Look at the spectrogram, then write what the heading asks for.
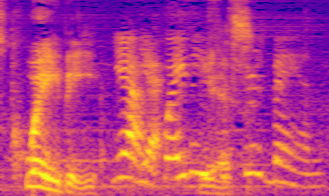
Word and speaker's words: Quebe: that right lady 7 it is Quay V but it's spelled qu eb e let's do some introductions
